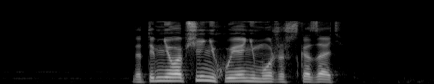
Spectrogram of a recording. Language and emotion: Russian, angry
